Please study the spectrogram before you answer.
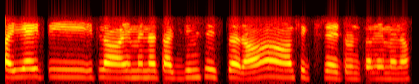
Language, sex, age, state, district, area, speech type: Telugu, female, 45-60, Andhra Pradesh, Visakhapatnam, urban, conversation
